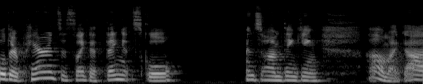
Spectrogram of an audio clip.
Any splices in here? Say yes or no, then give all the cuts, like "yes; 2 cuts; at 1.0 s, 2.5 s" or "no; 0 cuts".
no; 0 cuts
